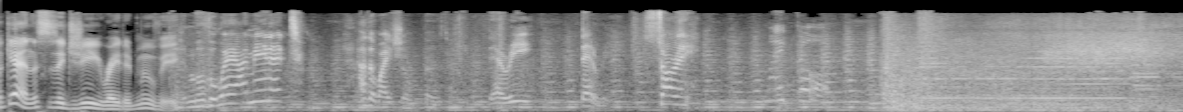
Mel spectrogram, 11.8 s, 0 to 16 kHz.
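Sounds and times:
speech: 0:00.0 - 0:08.6
rocket launching roar and rumble in a film: 0:08.8 - 0:11.8.

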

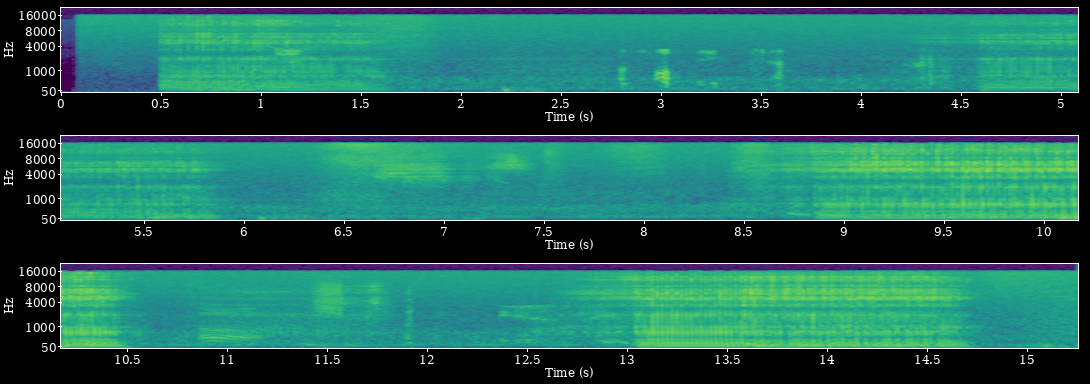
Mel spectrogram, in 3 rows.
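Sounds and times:
quiet human breathing: 0:00.4 - 0:15.2
loud rumbling human snoring: 0:00.5 - 0:01.9, 0:04.2 - 0:07.4, 0:08.5 - 0:11.8, 0:12.6 - 0:14.9
laughter: 0:02.8 - 0:04.5, 0:10.9 - 0:12.2.

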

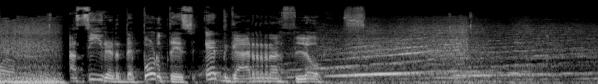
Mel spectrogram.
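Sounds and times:
Formula 1 car engine screaming as it accelerates: 0:00.0 - 0:00.6, 0:02.0 - 0:05.9
speech: 0:00.7 - 0:03.7.

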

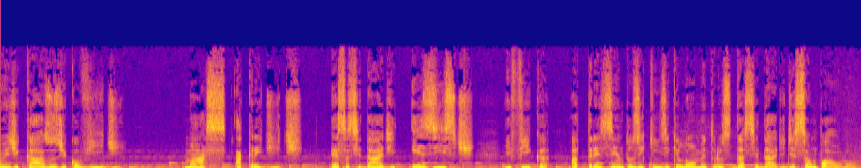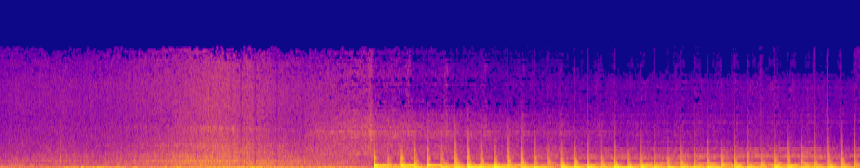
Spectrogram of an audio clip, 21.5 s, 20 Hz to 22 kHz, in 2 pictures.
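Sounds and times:
speech: 0:00.0 - 0:01.7, 0:02.3 - 0:10.8
breezy outdoor rush in a town square: 0:09.4 - 0:19.8
music with a steady beat in a town square: 0:15.4 - 0:21.5.

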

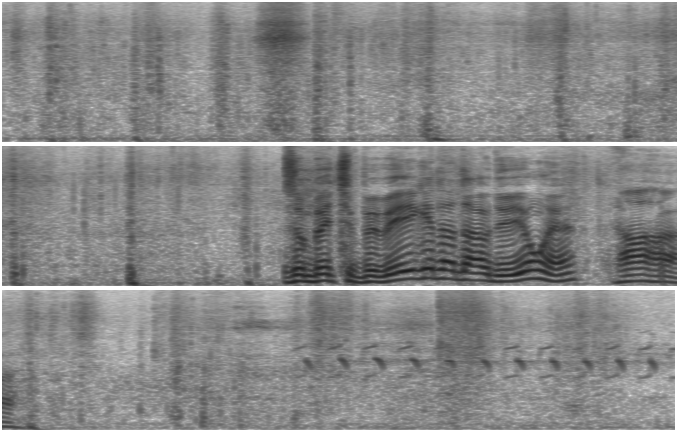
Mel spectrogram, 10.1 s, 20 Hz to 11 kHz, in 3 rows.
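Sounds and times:
footsteps outdoors: 0:00.0 - 0:09.9
speech: 0:04.8 - 0:07.0
green woodpecker alarm call: 0:07.9 - 0:10.1.

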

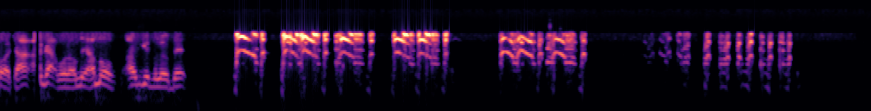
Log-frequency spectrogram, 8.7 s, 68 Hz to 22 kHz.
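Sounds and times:
speech: 0:00.0 - 0:02.0
flock of hundreds of geese honking as they fly overhead: 0:02.3 - 0:08.0.

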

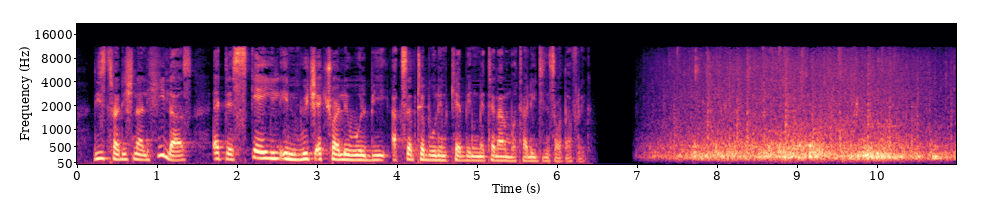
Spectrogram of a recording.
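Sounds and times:
speech: 0:00.2 - 0:06.5
deep rolling thunder rumbling: 0:07.0 - 0:10.9
heavy rain pouring: 0:07.0 - 0:10.9.

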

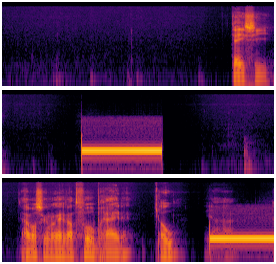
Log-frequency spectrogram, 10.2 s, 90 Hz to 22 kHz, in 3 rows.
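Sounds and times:
speech: 0:02.9 - 0:03.4, 0:07.0 - 0:09.1
telephone ringing tone while a call connects: 0:04.4 - 0:05.4, 0:09.6 - 0:10.1.

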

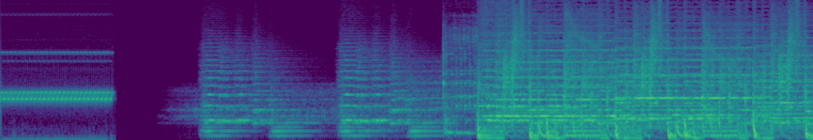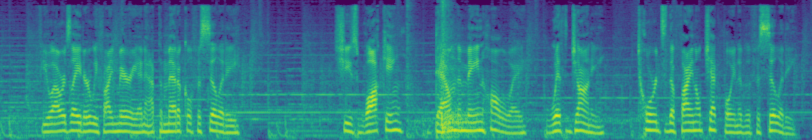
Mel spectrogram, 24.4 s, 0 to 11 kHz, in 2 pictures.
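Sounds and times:
woman's phone ringing with a steady electronic tone: 0:00.0 - 0:01.8
music: 0:02.7 - 0:24.3
speech: 0:12.8 - 0:15.9, 0:17.3 - 0:24.2.

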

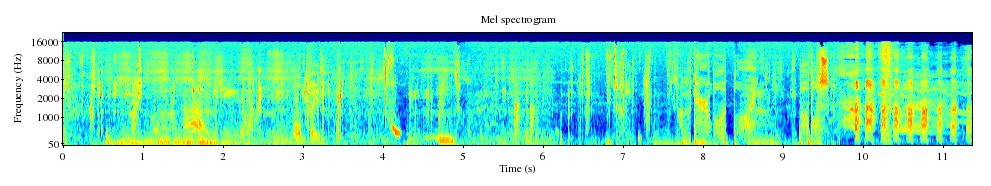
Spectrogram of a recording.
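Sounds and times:
wet sticky gum chewing close to the microphone: 0:00.0 - 0:09.7
speech: 0:02.9 - 0:03.4
laughter: 0:05.2 - 0:06.2, 0:09.6 - 0:11.3.

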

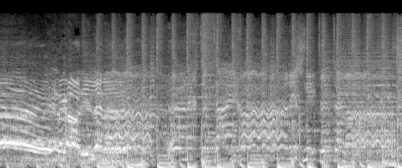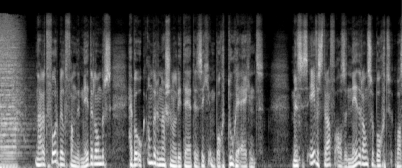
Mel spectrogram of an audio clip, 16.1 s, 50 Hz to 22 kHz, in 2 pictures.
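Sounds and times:
crowd of cycling fans bellowing a Dutch-language drinking song: 0:00.0 - 0:08.0
thumping steady party beat: 0:00.0 - 0:08.4
speech: 0:08.8 - 0:16.0.

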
